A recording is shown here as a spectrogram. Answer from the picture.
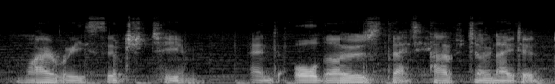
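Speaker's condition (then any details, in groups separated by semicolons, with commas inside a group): Motor neuron disease, speech-generating device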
